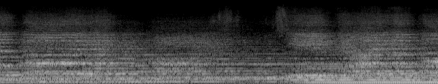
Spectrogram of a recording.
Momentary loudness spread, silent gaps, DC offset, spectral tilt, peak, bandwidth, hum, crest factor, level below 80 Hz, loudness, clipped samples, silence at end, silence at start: 7 LU; none; under 0.1%; -5.5 dB/octave; -10 dBFS; 16.5 kHz; none; 14 dB; -38 dBFS; -25 LUFS; under 0.1%; 0 s; 0 s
